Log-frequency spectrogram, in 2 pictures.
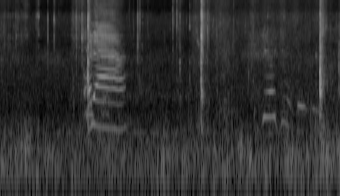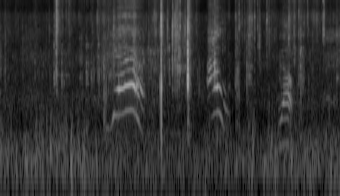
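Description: Dry branches being snapped and broken for firewood, giving about five sharp cracks spread through the middle, between short high-pitched calls from a child.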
